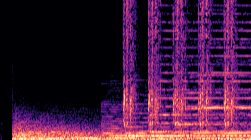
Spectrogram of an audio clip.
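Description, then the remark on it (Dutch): A short segment jingle starts abruptly with a steady, full tonal bed, then about five rhythmic camera-shutter-like clicks land in even succession over it. No one speaks. “Hebben we daar tegenwoordig ook een eigen tunetje voor trouwens?”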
